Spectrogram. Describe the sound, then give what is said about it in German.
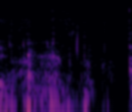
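Biting and chewing of a very firm, sour, sugar-coated fruit gum candy: a sharp bite near the start, then moist, squelchy chewing continuing in an uneven rhythm before a brief pause. “Reinbeißen. Oh, sehr fest. Boah. Und ist sauer.”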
